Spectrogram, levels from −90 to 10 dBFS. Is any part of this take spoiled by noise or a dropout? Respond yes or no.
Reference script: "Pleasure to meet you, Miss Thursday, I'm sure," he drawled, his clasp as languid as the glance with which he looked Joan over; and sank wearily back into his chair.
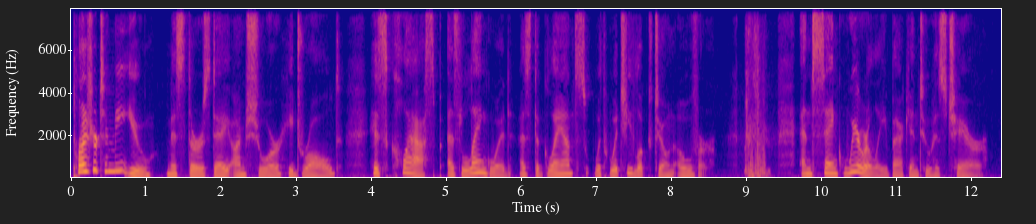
yes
